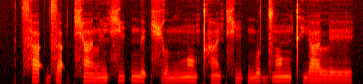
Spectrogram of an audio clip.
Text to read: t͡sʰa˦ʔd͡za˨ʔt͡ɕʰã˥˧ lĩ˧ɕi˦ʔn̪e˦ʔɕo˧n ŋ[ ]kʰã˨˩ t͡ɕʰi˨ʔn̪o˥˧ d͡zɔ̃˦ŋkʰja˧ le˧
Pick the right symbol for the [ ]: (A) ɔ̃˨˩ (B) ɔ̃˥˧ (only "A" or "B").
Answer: B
